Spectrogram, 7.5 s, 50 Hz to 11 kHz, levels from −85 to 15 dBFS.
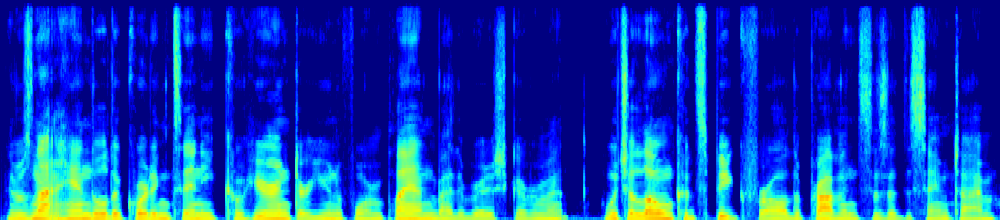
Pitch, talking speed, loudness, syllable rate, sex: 150 Hz, 215 wpm, -20 LUFS, 5.9 syllables/s, male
